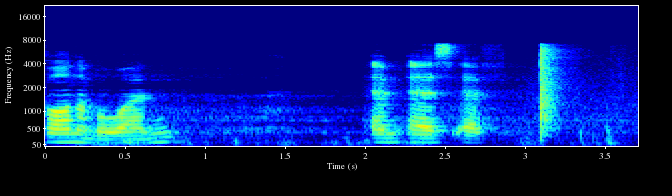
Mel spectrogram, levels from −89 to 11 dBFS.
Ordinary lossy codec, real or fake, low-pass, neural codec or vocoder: none; real; 7.2 kHz; none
